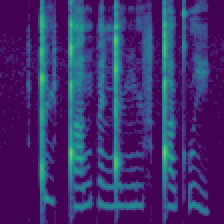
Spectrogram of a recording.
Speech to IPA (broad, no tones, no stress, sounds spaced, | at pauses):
ǃ y ǃ a n p ɛ ŋ͡ǃ ʉ ŋ ʉ f ǃ a kʷʼ i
